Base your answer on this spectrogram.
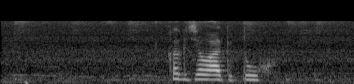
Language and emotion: Russian, angry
